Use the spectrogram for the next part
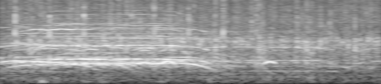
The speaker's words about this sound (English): One more round of applause for Peg Lautenschlager.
